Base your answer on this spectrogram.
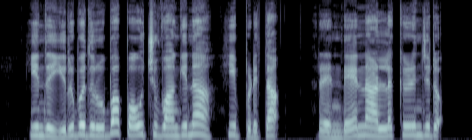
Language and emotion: Tamil, disgusted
